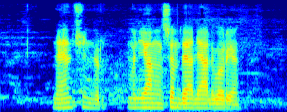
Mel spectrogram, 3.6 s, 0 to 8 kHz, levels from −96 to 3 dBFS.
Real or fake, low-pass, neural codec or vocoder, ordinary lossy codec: real; 7.2 kHz; none; Opus, 64 kbps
